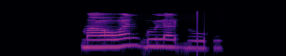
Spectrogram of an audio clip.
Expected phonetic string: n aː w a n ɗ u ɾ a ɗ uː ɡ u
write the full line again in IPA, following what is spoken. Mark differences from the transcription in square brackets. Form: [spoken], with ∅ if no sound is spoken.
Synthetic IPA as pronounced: [m] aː w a n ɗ u [l] a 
